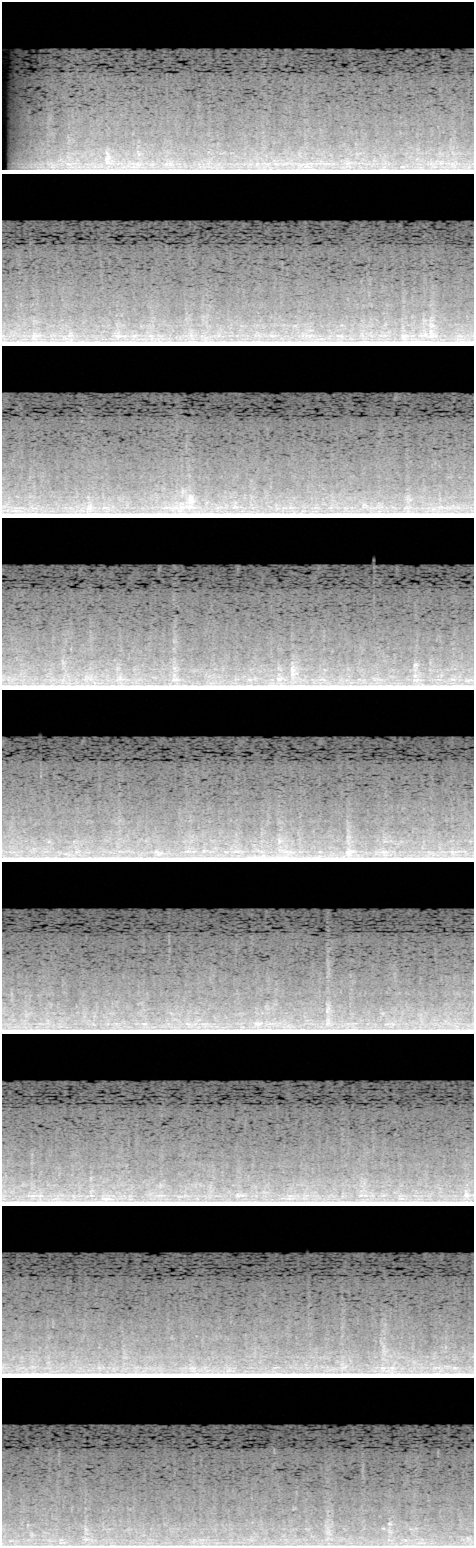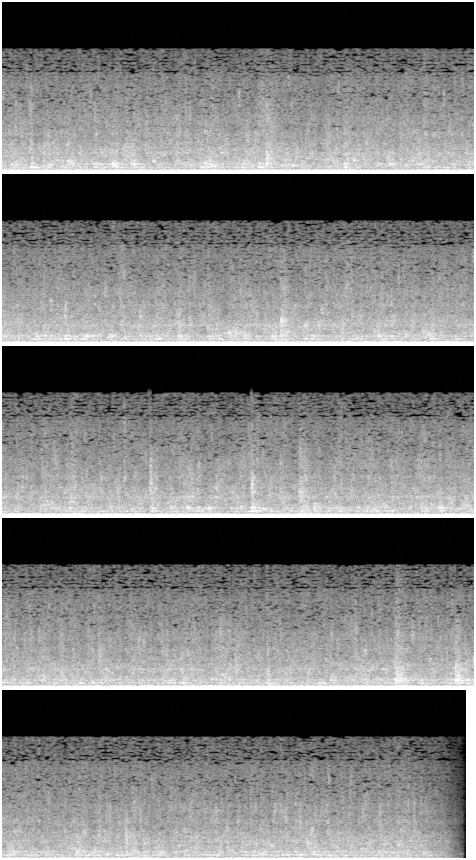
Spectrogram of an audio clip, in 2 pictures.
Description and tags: Ambience, Rain, Moderate, B
Raw audio of a moderate rain storm. This was recorded in Callahan, Florida.
An example of how you might credit is by putting this in the description/credits:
